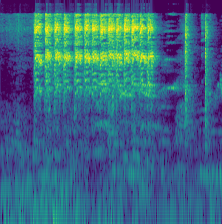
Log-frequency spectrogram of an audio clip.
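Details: Harsh 'besetan kasar' burst of a lesser green leafbird, a song used to tutor magpie-robins and shamas: nearly two seconds of rapid, grating, evenly pulsed high chatter, followed by two sharp clicks.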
